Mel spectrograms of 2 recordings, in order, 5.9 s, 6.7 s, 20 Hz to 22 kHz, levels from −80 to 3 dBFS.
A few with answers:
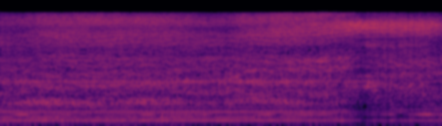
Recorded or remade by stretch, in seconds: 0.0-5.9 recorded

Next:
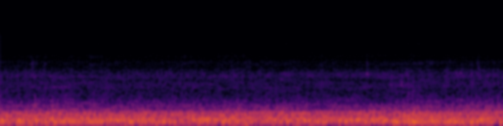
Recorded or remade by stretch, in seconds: 0.0-0.7 recorded; 0.7-1.7 remade; 1.7-2.8 recorded; 2.8-5.9 remade; 5.9-6.7 recorded

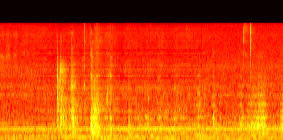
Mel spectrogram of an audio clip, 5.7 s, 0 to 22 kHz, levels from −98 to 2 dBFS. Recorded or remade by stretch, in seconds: 0.0-0.7 recorded; 0.7-4.1 remade; 4.1-5.7 recorded

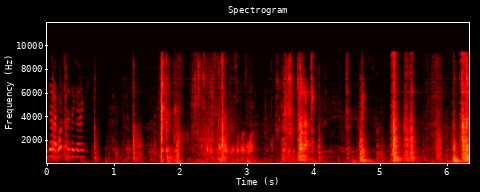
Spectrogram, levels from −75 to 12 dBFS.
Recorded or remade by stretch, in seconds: 0.0-6.3 remade

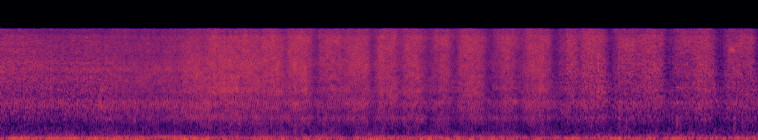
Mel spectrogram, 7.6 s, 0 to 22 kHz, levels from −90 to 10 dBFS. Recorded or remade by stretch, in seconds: 0.0-1.1 recorded; 1.1-5.6 remade; 5.6-7.6 recorded

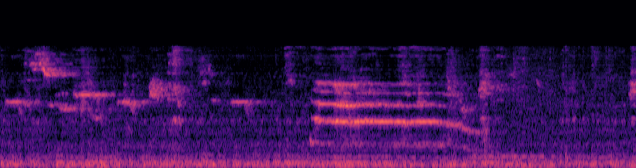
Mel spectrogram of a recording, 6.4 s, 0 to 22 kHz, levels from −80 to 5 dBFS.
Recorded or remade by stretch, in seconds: 0.0-5.0 remade; 5.0-5.6 recorded; 5.6-6.4 remade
